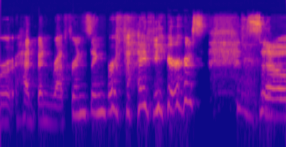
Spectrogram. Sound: giggles; laughs

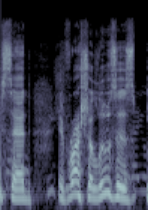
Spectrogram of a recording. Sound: speaking alternate language

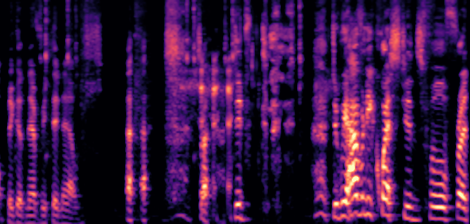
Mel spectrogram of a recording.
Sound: laughs

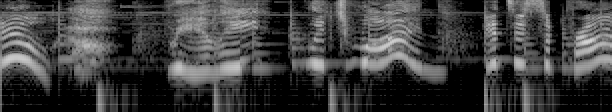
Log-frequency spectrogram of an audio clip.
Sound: gasps

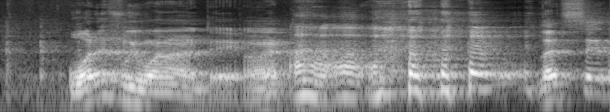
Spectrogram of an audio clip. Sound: chuckles

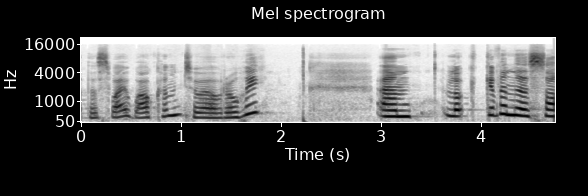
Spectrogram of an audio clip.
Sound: speaking in foreign language

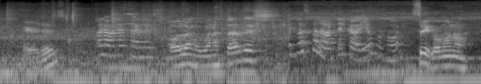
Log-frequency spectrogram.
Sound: speaking in Spanish

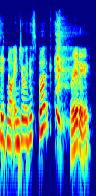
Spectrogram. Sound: laughs

